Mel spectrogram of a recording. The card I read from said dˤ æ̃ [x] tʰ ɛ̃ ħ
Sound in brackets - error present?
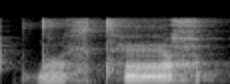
no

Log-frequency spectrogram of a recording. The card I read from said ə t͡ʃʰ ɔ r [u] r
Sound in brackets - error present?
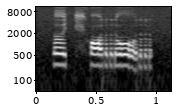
yes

